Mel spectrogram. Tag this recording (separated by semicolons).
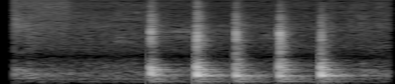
door; knocking; stuff; wood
